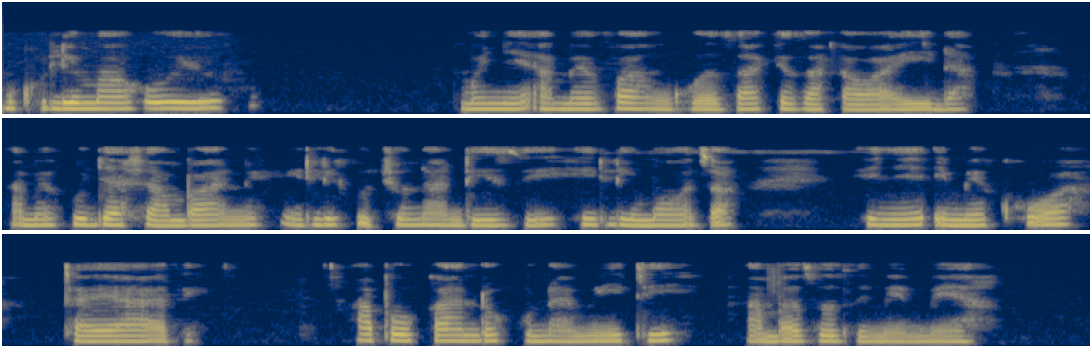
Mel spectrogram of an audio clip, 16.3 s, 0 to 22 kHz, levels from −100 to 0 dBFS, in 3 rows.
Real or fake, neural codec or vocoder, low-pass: real; none; 7.2 kHz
